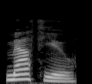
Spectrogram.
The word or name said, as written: matthew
